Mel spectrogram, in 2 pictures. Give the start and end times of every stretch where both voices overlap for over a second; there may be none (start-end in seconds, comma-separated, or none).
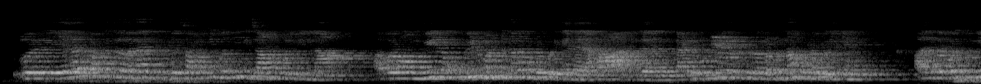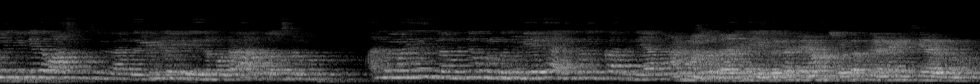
16.6-18.0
